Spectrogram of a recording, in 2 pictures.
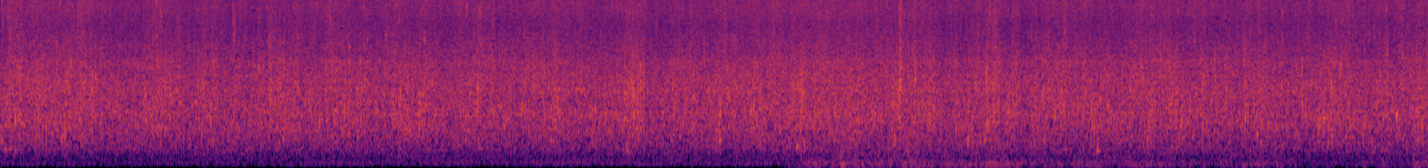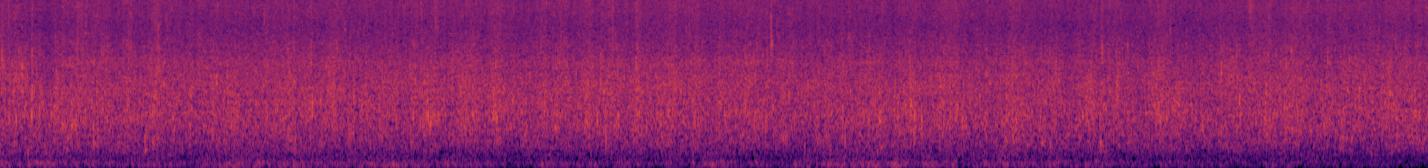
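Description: Water splashes steadily down a small waterfall into a pool.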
